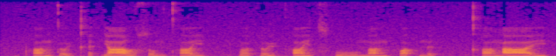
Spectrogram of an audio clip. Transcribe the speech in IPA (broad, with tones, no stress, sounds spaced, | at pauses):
pʰ ɐ˨˥ n t̪ ɵ˨˩ ɥ kʰ ɪ˥ k̚ j aː˧ w s ʊ˨˩ ŋ t̪ʰ ɐ˧ j | p ɵ˨ t̚ ɵ˨˥ ɥ pʰ ɐ˨ j t͡sʰ uː˨˩ n̪ ɐ˨˧ n f ɐ˧ k̚ n̪ ɪ˧ k̚ | kʰ ɐ˨˥ ŋ aː˧ j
